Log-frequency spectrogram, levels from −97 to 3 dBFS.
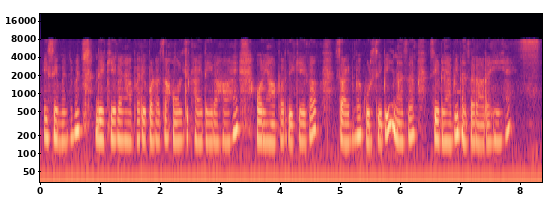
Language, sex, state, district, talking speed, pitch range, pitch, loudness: Hindi, female, Rajasthan, Jaipur, 205 wpm, 160-190 Hz, 170 Hz, -18 LUFS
